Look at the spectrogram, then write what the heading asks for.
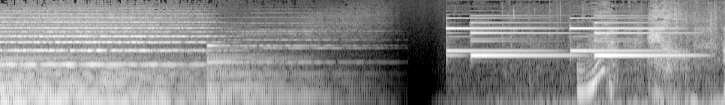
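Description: A doorbell chimes in the morning at Nam Hyun-woo's mansion as a postman delivers registered mail, a loud two-note ding-dong that rings out and fades to silence, then a second electronic ring starts, with a brief voice-like sound over it.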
